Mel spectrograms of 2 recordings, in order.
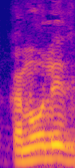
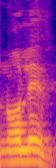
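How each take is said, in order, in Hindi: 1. शुरू का k उच्चारित होता है। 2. शुरू का k मौन रहता है। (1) "कनोलेज बोलना चाहिए था" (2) "हम नॉलेज बोलते हैं"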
